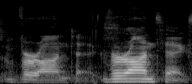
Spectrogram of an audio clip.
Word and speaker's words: Verontex: How do you say it? It's Verontex. Verontex.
